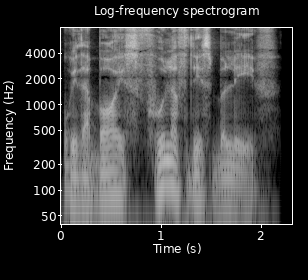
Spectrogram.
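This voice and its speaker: A man playing an embittered scientist turned supervillain in a dramatic ASMR roleplay monologue, telling his story in a brooding, deliberate, theatrical way. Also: a bass voice, lively intonation, vocal fry, darkish tone, breathy edge, no room sound, clean studio sound, heavily acted. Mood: grave, intense.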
